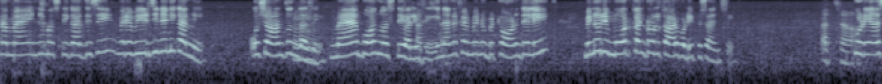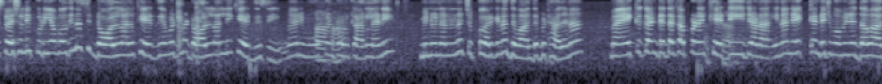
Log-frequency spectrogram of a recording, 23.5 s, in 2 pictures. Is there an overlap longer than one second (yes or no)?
no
